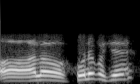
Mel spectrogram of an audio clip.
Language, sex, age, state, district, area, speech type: Assamese, male, 45-60, Assam, Barpeta, rural, conversation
